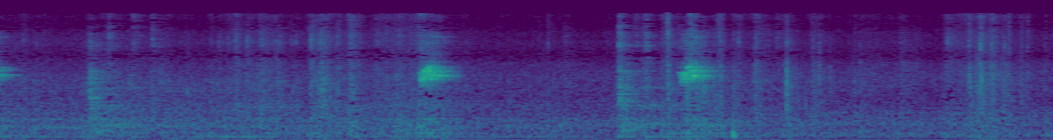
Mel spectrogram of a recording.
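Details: Lovebird being coaxed back into its cage: two sharp, high-pitched single chirps about two seconds apart, with soft wing flutters and rustling noises between them.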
